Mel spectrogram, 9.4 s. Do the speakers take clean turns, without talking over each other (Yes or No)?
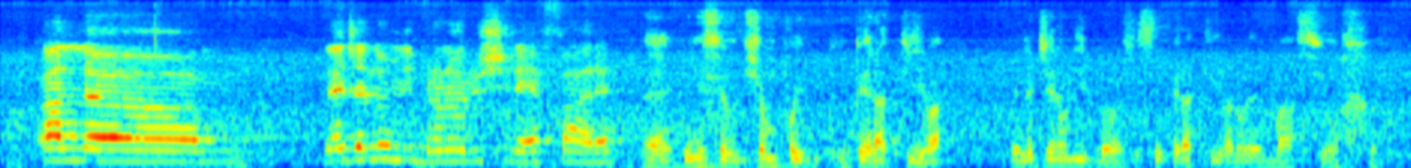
Yes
